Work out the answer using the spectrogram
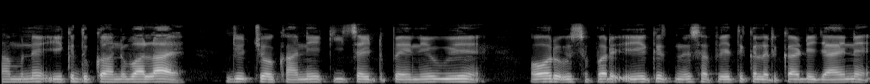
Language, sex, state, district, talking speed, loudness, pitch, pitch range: Hindi, male, Maharashtra, Sindhudurg, 140 wpm, -23 LUFS, 125 Hz, 120-130 Hz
